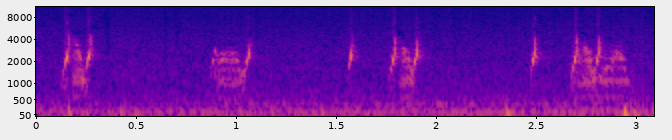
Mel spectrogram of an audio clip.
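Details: Quail lure call for net hunting, 2024-25 season: sharp clipped notes in doublets, with a few softer buzzy, layered notes between them, repeated roughly once a second against steady low-pitched noise.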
